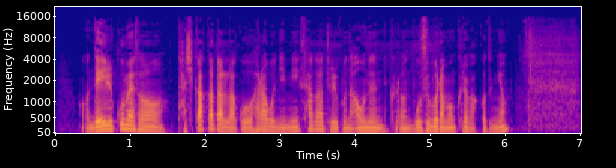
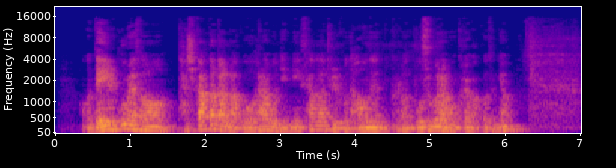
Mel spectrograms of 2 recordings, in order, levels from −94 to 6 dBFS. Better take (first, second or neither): first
